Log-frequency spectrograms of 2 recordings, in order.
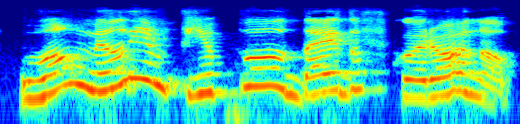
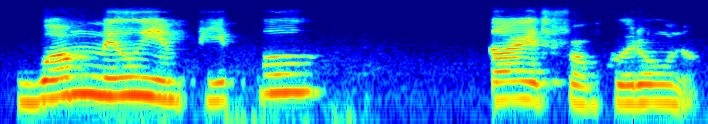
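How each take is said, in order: First: The voice sounds excited and upbeat. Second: The voice sounds loud, precise and sad. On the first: The speaker seems pleased by the deaths. The speaker calls it wrong. "Imagine someone having this excitement in their voice" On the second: The speaker is affected by the deaths. The speaker calls it right. "My voice is loud, my voice is precise, but doesn't show any happiness or excitement. It shows that I'm sad"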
